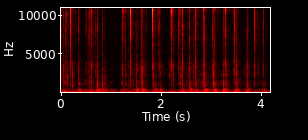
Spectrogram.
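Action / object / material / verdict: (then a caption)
tap / plastic mechanical keyboard keys / plastic / none. Long-nailed fingertips type on the keycaps of a compact 60% black plastic mechanical keyboard with an RGB backlight. A quick run of bright, clicky key taps with a low thocky body pauses briefly around the one-second mark, then resumes in a steady tapping rhythm.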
